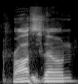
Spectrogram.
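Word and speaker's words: X Zone: pronounced cross it's pronounced cross Zone that's how the Japanese say it because it's not an X remember for your PlayStation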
